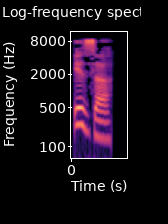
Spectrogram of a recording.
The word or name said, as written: izza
